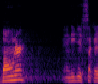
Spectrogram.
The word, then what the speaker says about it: Boehner: with former house speaker john boehner actually pronounced boner and he did suck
